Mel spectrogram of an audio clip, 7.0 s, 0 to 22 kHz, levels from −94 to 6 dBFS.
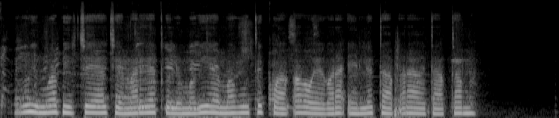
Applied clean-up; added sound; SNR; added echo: neural mask model RNNoise.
